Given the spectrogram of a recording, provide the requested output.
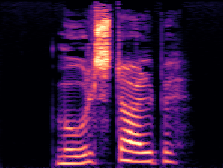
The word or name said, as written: målstolpe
